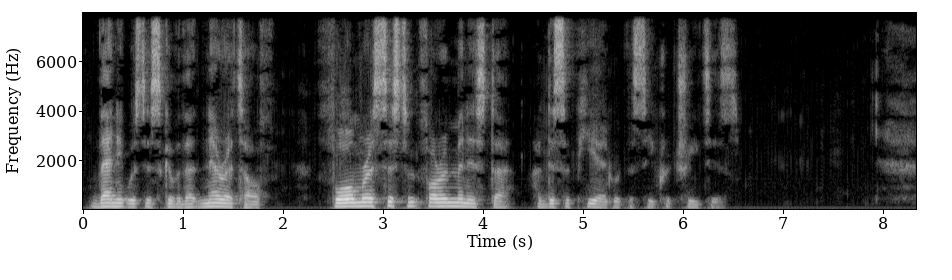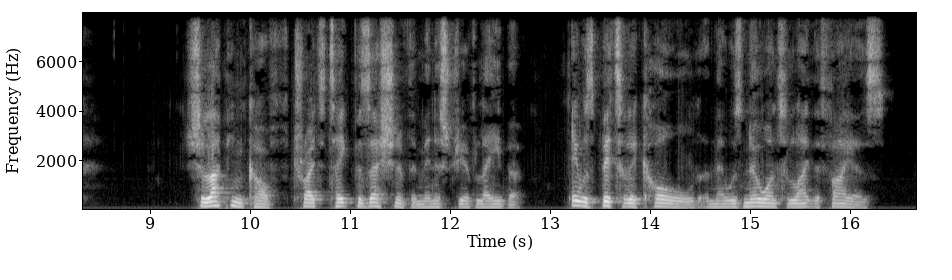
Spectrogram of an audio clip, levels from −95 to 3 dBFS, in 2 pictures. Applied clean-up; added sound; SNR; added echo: none; none; none; none.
